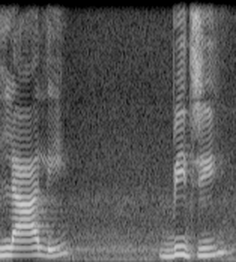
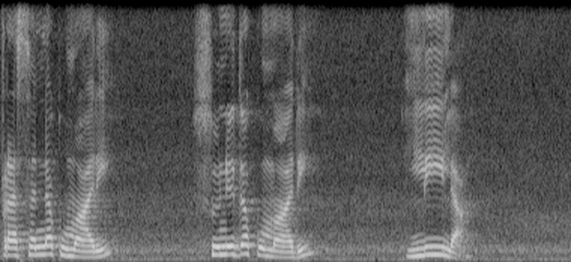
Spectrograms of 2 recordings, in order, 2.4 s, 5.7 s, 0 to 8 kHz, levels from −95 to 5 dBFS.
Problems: constant background noise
